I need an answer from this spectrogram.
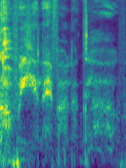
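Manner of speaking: imitating a secretive whisper, voiceless; mock whisper. Reactor mocking the video maker's secret, mock whisper. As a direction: whisper it as if it were a big secret. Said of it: "Why would you have to whisper".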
